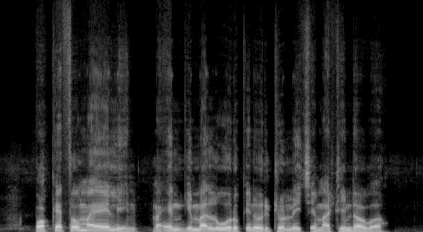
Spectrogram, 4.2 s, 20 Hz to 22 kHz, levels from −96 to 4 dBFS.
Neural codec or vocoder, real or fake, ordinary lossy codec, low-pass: codec, 44.1 kHz, 3.4 kbps, Pupu-Codec; fake; none; none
